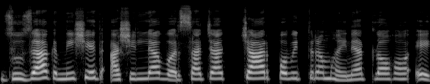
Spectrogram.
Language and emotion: Goan Konkani, neutral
